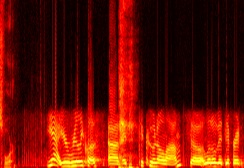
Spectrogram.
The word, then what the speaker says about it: tikkun olam: tikkun olam stands for yeah you're really close tikkun olam so a little bit different first word but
